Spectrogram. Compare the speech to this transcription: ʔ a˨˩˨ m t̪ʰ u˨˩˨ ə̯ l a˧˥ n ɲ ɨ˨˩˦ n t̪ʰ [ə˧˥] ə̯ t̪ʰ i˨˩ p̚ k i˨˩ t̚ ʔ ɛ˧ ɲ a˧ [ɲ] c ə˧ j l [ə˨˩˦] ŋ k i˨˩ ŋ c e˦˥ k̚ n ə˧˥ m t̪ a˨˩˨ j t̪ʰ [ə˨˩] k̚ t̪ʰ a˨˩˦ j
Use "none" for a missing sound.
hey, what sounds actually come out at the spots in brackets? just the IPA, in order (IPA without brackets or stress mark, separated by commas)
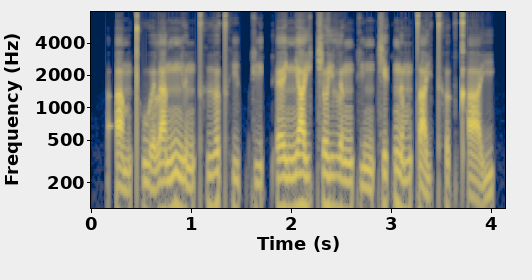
ɨ˧˥, j, ə˧, ə˦˥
